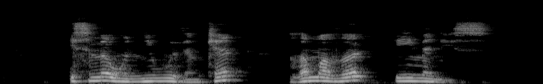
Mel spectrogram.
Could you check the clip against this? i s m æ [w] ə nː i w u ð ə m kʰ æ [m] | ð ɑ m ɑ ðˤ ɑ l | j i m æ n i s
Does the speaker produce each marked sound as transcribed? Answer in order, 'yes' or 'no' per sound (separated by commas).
yes, no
